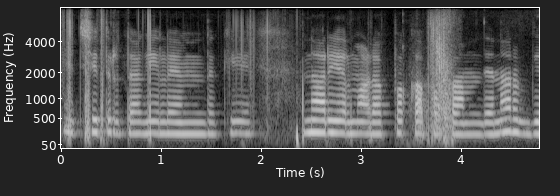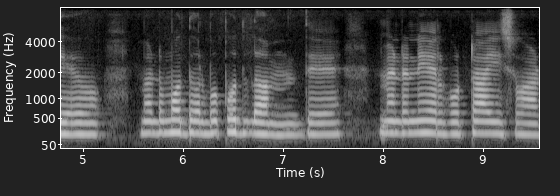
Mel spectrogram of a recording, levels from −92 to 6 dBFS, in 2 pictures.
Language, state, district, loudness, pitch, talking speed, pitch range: Gondi, Chhattisgarh, Sukma, -21 LUFS, 215 Hz, 140 wpm, 205-220 Hz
